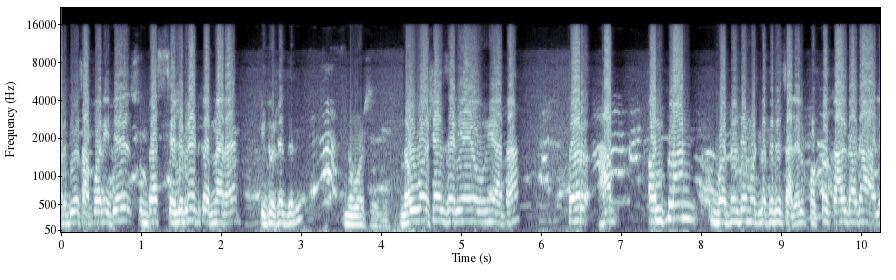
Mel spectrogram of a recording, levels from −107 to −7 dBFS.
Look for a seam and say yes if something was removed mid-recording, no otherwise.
no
